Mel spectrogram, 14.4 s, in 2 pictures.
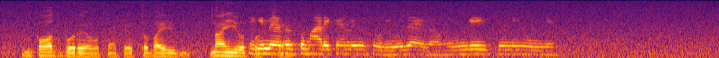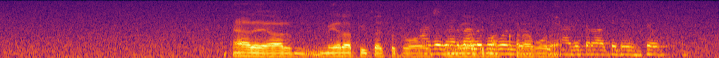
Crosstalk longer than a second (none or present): present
